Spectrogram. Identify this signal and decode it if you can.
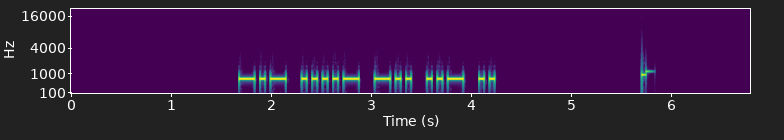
Morse code, heard as a keyed tone, about 20 wpm, 700 Hz. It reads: K4DUI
